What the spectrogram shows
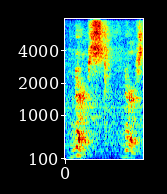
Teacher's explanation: in American English and in the west of England, the R coalesces with the vowel to give you nurse, nurse, and you get an R-coloured vowel, nurse. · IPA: /nɝːs/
